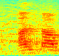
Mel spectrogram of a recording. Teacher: تا شمسیہ میں سے کس میں سے ہے اس لیے لام کو تا کر دیا. یعنی اب کیا کر دیا ات تا تو دونوں ایک جنس کے ہو گئے، پہلا ساکن دوسرا متحرک، یہ شرط بائی کے ادغام کی، لہذا سے ادغام کرنا لازم ہوا۔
